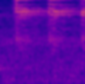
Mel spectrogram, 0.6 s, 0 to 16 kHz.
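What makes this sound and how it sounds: A forged aluminium racing piston for a Jupiter 130cc road-race engine is tapped a few times to judge its strength by sound. Each tap gives a clear, shrill, high metallic ring that fades quickly. The bright, piercing ring marks it as a hard piston.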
